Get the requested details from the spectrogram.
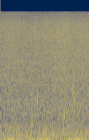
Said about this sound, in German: Im Hintergrund hört man schon das Rauschen und Plätschern des Springbrunnens. Das wird ziemlich laut zu hören sein, ne?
